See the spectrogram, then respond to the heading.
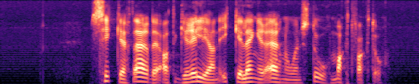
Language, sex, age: Norwegian, male, 33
